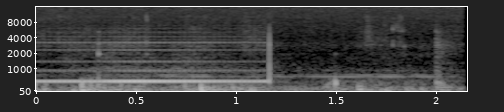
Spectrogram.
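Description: A phone call being placed: a steady dial tone gives way after a sharp click to a higher, continuous ringing tone on the line, with faint low background rumble and no voices.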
